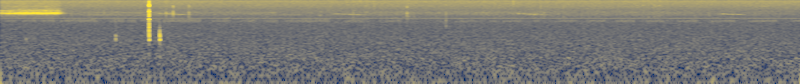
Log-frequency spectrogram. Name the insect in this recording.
Leptophyes punctatissima, an orthopteran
